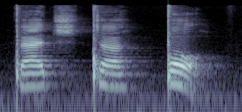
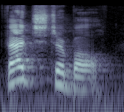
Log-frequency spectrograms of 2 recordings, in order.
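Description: First: "Vegetable" slowed, syllables apart: veg-e-ta-ble; slow syllable split. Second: Said in the usual way. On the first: Shown as a demonstration. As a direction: tap out "Vegetable" one syllable at a time. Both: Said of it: "Three syllables".

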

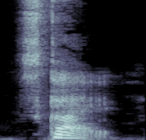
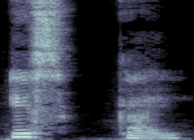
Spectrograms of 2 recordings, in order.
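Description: First: SKY in one beat starting straight on the s; one syllable only. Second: SKY broken into is-kai with a gap; wrong extra syllable. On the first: Teacher correcting the wrong form, one syllable only. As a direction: say "Sky" unbroken, no vowel before it. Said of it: "it's just one syllable". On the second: Teacher showing what not to say, extra syllable added. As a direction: say "is sky" as two beats, is, kai. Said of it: "You don't say". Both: Shown as a demonstration.

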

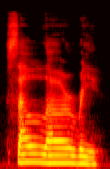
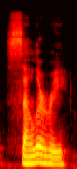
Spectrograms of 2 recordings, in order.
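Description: First: "Celery" slowly in three beats, ce-le-ry; syllable by syllable. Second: Said in the usual way. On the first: Shown as a demonstration. Teacher counting for the class, "Celery" slowly split up. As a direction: stretch "Celery" out one syllable at a time. Syllable lesson, word broken up.

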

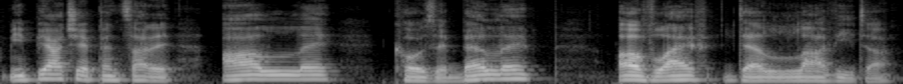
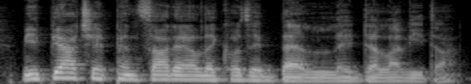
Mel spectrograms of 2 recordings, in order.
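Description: First: Slow, careful full sentence; teacher demo at slow pace; slow model sentence. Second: Said in the usual way. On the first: Shown as a demonstration. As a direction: build the sentence slowly for learners. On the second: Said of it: "so della vita".

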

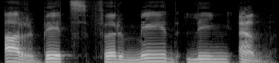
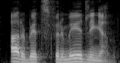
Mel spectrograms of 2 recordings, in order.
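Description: First: Arbetsförmedlingen slowly, each of six syllables apart. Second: Arbetsförmedlingen said fast as one word; quick plain run. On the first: Teacher breaks the long word down slowly. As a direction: lay out every syllable. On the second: Teacher then says the whole word at normal speed, fast. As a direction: rattle it off at speed. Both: Shown as a demonstration. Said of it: "sex stavelser".

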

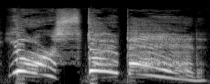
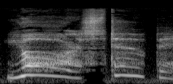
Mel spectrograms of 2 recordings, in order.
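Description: First: Slow, high holler; drawn-out high yell; screamed insult. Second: High, soft, drawn-out call; faint faraway holler, stretched out; distant echo. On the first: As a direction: hurl the insult across the valley. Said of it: "he screams again". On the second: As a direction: mimic the insult floating back. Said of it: "from the distance he hears". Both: A narrator's reading.

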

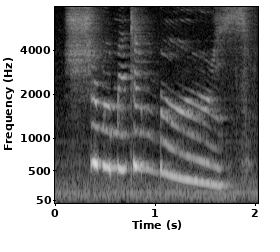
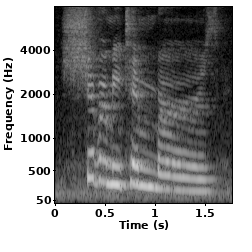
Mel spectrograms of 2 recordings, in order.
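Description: First: Very high, slow squeaky pirate exclaim; little pirates. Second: Said in the usual way. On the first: Acted. Little pirates answering mommy in the bath, very high slow exclaim. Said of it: "say the little pirates".

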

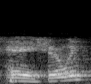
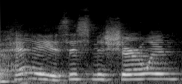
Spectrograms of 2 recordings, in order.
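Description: First: Louder, hard-hitting hello; a blunt phone opener that sounds too loud; loud blunt greeting. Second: Slow, easy warmth on the phone; gentle demo. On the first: Real, not acted. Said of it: "do you hear your intro". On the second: Shown as a demonstration. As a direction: lower their guard with a gentle hello. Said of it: "you wanna lower the guard there".

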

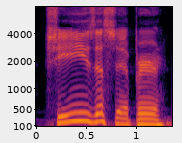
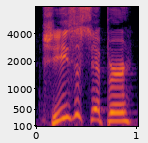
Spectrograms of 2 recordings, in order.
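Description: First: She's hit, said slowly; stress on She's. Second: Said in the usual way. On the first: Shown as a demonstration. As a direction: lean on She's, drawn out.

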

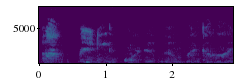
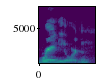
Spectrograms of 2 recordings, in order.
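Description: First: Breathy swooning whisper. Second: Said in the usual way. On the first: Real, not acted. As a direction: whisper it, starstruck. Swooning over wrestler crush.

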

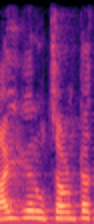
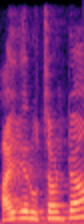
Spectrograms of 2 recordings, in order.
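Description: The two takes are said the same way.

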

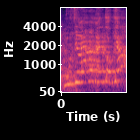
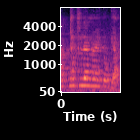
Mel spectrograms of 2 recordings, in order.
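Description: First: High, punchy retold urging; exclaimed advice. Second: Said in the usual way. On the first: Old woman urging the wife to ask back, exclaiming. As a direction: call it out high and boldly.

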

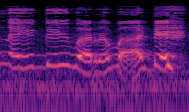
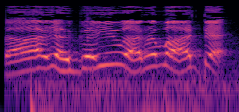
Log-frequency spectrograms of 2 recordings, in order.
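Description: First: Much lower and softer, rising whiny no; tearful refusal. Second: Much lower, slow sulky no; stubborn refusal. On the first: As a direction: sniffle it out, refusing. Daughter refuses again, tearful. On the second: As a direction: dig in your heels, lightly sulking. Daughter refuses hospital. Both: Acted.

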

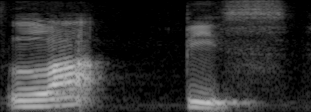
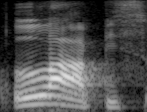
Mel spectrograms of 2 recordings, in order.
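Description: First: "Lápis" split into two syllables, pause between. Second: Said in the usual way. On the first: Shown as a demonstration. Teacher shows what lápis contains, syllable by syllable. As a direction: say "Lápis" slowly as LÁ, pause, PIS. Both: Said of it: "O que é que eu tenho em lápis?".

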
